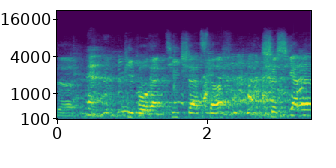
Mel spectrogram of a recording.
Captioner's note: laughter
